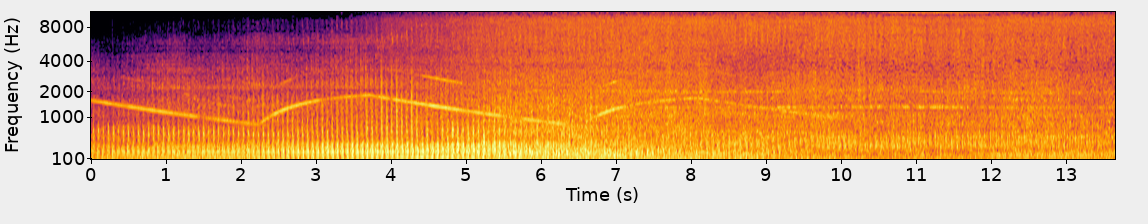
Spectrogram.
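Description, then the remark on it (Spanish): A Kamov Ka-32 helicopter with a coaxial main rotor roars, its rotors thudding in a rapid steady beat over loud engine noise, with whining tones sliding up and down throughout; no one speaks. “Este sonido inconfundible ha marcado la diferencia en los incendios forestales.”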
